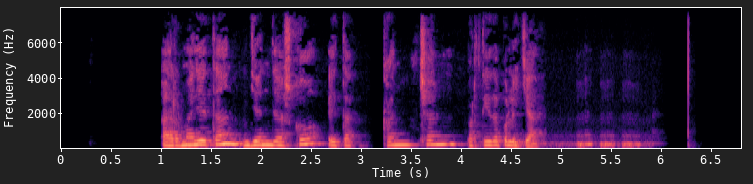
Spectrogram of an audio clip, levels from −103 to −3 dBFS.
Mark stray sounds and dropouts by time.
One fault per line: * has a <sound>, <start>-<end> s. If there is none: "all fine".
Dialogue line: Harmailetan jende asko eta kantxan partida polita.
* has a laugh, 5.1-5.8 s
